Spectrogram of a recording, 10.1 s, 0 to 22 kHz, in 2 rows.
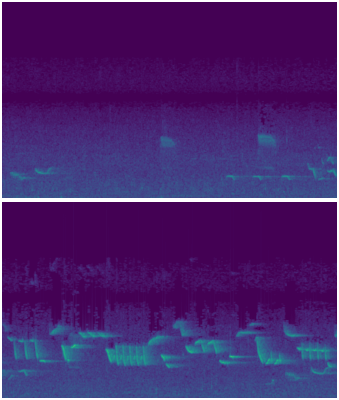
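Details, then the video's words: Eurasian Wren beside a stream on 24 May 2013, singing as if in competition with a distant Japanese Thrush. Softer, lower whistled phrases open the clip, then a loud burst of rapid, high, buzzy trills dominates the second half. "ミソサザイとクロツグミの囀り Eurasian Wren & Japanese Thrush"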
